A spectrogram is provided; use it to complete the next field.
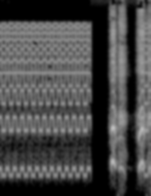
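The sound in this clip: An office telephone ringing with a steady, warbling electronic trill that lasts about a second and a half and then cuts off, followed by two short breathy vocal sounds.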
